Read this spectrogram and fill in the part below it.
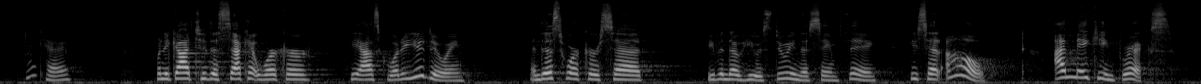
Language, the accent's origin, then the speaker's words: English; North Carolina, United States; now in Ohio, United States; The example was even close to home for me, for my home state, considering for years the license plate read, North Carolina, first in flight.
